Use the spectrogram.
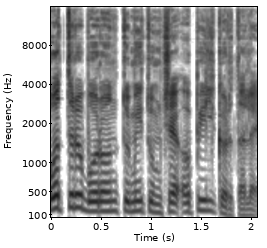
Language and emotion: Goan Konkani, neutral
